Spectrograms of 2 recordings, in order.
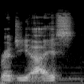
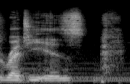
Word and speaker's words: Regice: if you get on 420 that'd be epic I used to think Regice was pronounced Reggie ice I mean some people actually pronounce it as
